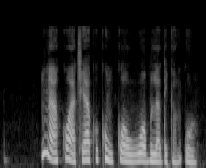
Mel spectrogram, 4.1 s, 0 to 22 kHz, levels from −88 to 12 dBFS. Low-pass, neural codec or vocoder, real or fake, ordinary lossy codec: 10.8 kHz; codec, 24 kHz, 1 kbps, SNAC; fake; none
